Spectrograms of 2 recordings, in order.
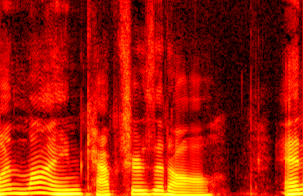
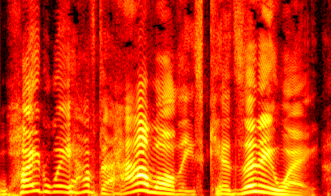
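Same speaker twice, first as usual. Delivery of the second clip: high-pitched, frazzled, at-wit's-end shouting outburst; 6 semitones higher, 6 dB louder than usual. In a frazzled moment at home, a spouse shouts to the other in best George Bailey voice. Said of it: "shout in our best George Bailey voice".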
